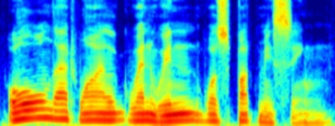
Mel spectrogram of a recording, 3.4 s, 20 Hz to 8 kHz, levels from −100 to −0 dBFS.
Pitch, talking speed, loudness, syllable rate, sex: 110 Hz, 145 wpm, -16 LUFS, 3.2 syllables/s, male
